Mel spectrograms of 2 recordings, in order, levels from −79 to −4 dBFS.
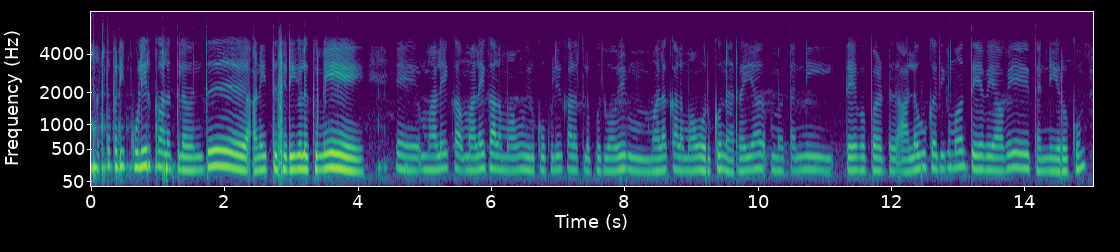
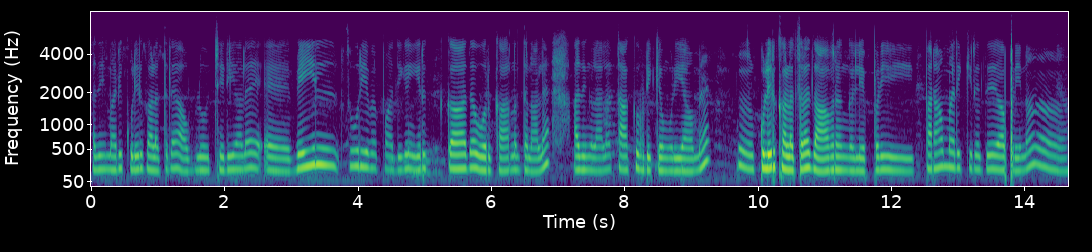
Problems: background sounds at intervals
